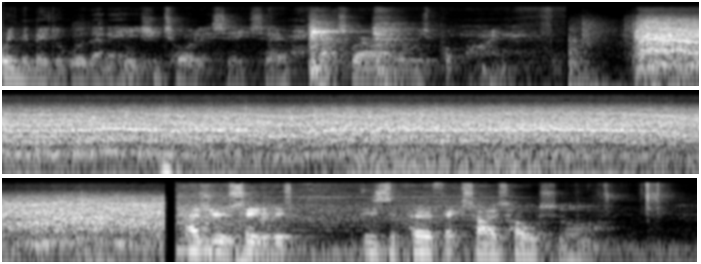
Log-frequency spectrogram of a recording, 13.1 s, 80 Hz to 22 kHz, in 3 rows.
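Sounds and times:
power drill cutting with hole saw: 0:03.9 - 0:11.8.

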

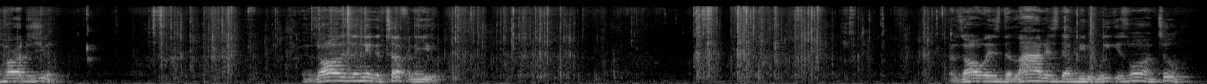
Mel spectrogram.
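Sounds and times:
crinkling rustle: 0:00.0 - 0:12.0.

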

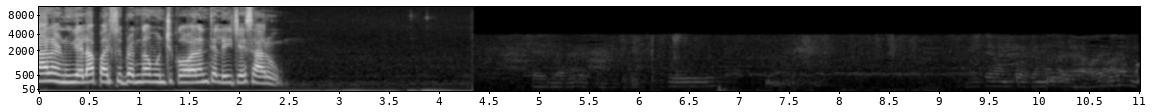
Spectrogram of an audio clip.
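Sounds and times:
low steady hum: 0:00.0 - 0:04.4
faint clicks: 0:03.7 - 0:04.1.

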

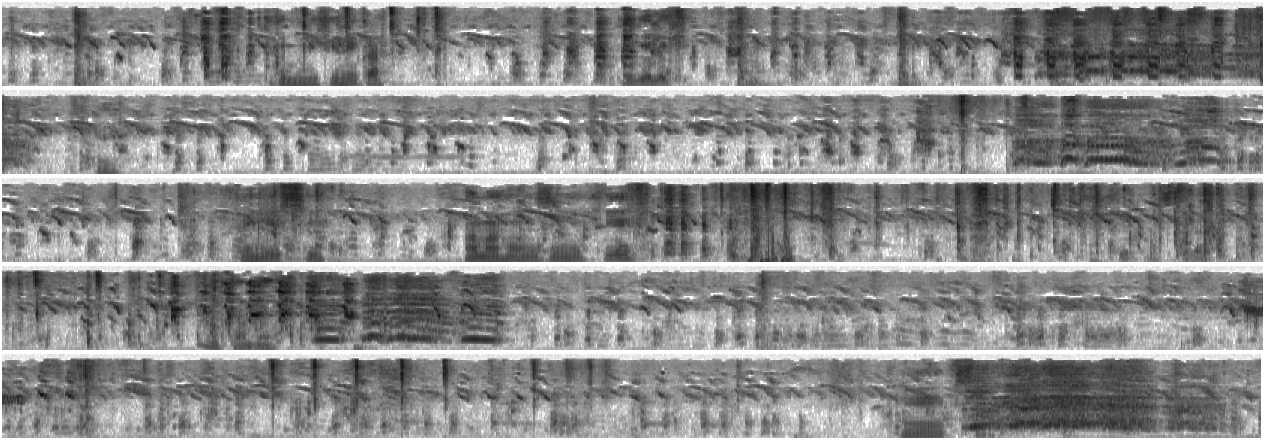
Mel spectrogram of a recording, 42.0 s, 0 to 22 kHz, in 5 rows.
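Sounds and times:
chickens clucking: 0:00.0 - 0:42.0
cockerel crowing: 0:06.8 - 0:08.6, 0:15.2 - 0:16.7, 0:27.3 - 0:28.6, 0:40.0 - 0:41.9.

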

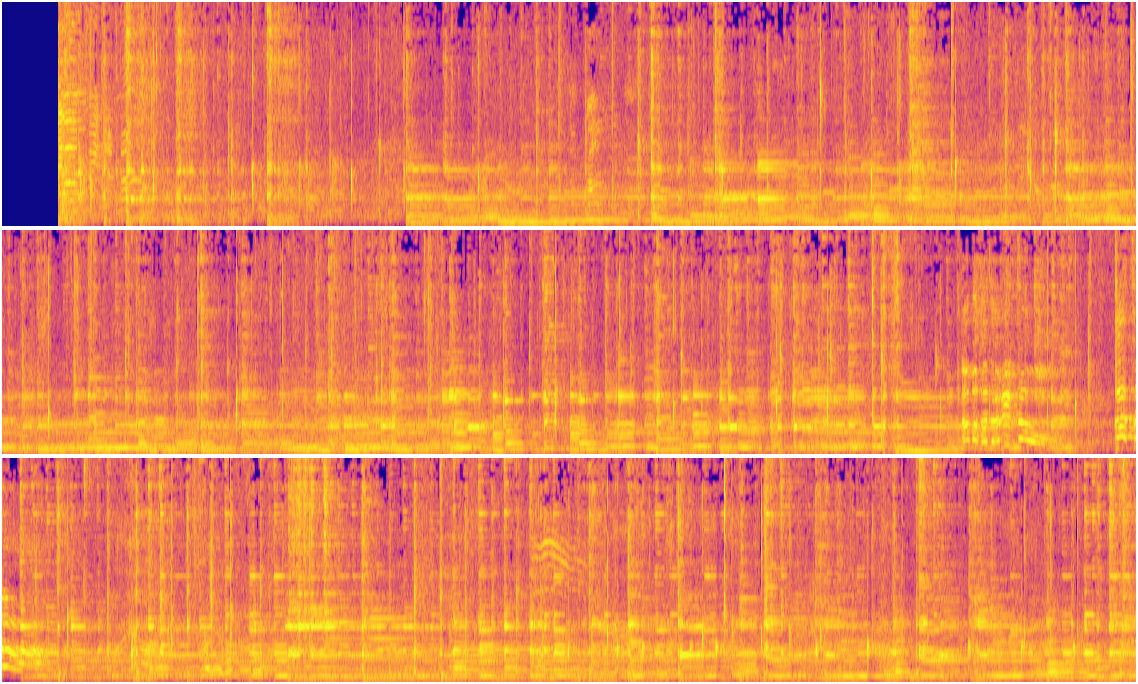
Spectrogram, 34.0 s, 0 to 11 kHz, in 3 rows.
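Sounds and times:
handclaps: 0:00.6 - 0:22.4, 0:23.1 - 0:34.0
flamenco guitar playing: 0:00.6 - 0:34.0.

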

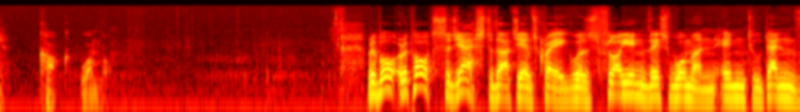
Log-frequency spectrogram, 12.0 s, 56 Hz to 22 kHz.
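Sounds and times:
cat purring: 0:00.0 - 0:11.0.

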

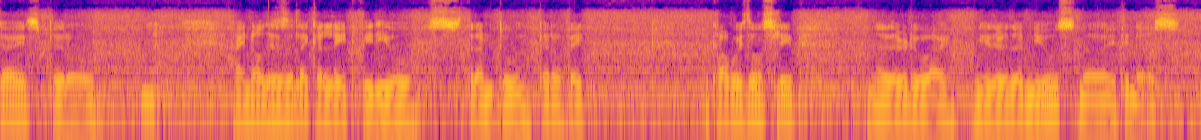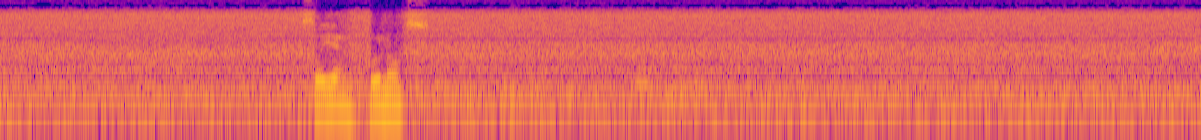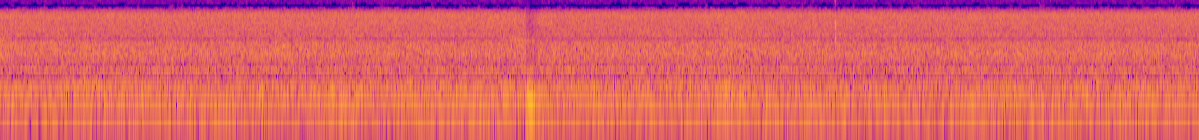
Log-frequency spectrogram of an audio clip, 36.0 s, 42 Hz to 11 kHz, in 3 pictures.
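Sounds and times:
fan hiss and hum: 0:00.0 - 0:36.0.

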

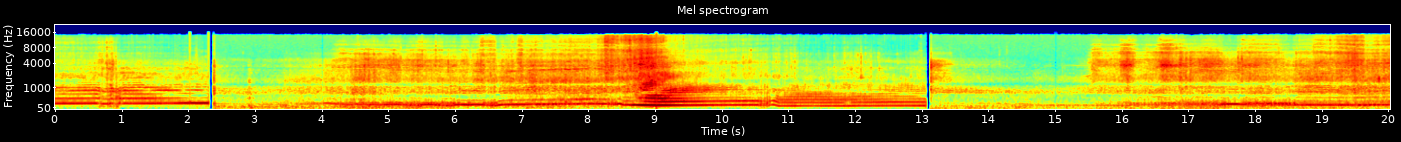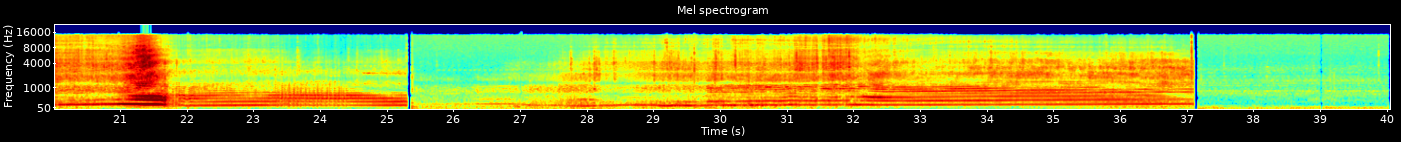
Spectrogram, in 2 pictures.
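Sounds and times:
rally car passing by: 0:00.0 - 0:25.4, 0:26.0 - 0:37.2
rally car approaching: 0:00.0 - 0:37.2.

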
